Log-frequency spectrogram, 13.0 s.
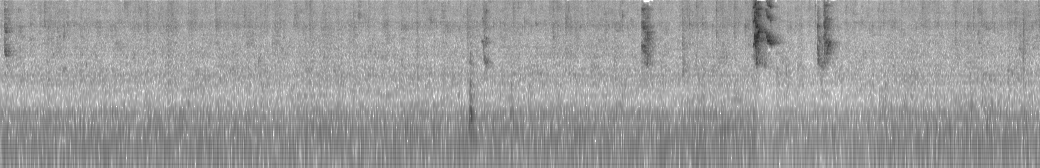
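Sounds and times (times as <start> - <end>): filter pump humming: 0.0 - 13.0
water trickling: 0.0 - 13.0
small bird chirping: 9.4 - 10.5.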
